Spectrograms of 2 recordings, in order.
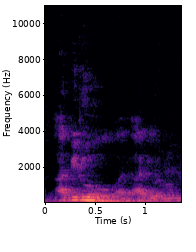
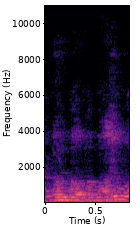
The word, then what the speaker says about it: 아비루: 아비루. 발음이 아비루야. 아바루 아니고.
